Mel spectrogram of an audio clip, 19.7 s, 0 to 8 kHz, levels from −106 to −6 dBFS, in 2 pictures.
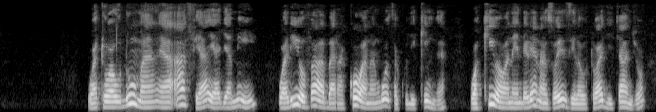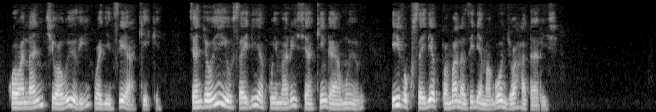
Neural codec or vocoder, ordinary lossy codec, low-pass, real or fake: none; MP3, 64 kbps; 7.2 kHz; real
